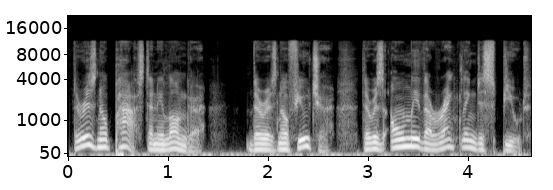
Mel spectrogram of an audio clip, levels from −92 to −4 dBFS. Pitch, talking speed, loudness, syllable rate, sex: 140 Hz, 205 wpm, -15 LUFS, 7.2 syllables/s, male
